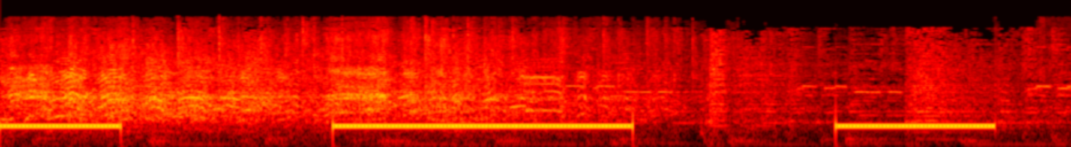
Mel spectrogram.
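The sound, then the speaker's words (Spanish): Telephone line tone in three steady, mid-pitched bursts separated by short gaps, the middle one the longest, heard over a noisy background. “Ok, voy a marcarle.”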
